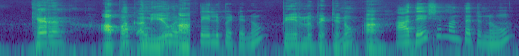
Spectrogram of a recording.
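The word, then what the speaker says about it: Keren-happuch: రెండవ దానికి కెజియా అనియు, రెండవ దానికి కెజియా అనియు, మూడవ దానికి హపకు అనియు, కెరన్ హపక్ or apak, h is silent. కెరన్ అపక్ అనియు పేర్లు పెట్టెను.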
